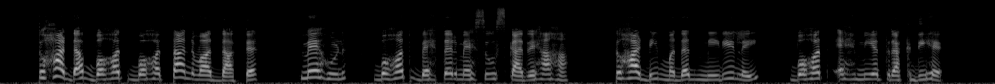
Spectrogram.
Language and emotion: Punjabi, happy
